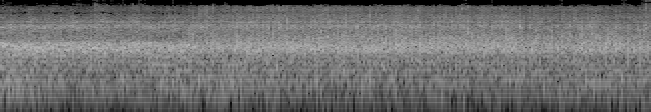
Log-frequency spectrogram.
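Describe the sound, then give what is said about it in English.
Water is poured on a duck's back in a steady, hissing rush that stays even and fairly loud for several seconds, with no voices over it. “Why did you do that? Do what? Pour water on a duck's back.”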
